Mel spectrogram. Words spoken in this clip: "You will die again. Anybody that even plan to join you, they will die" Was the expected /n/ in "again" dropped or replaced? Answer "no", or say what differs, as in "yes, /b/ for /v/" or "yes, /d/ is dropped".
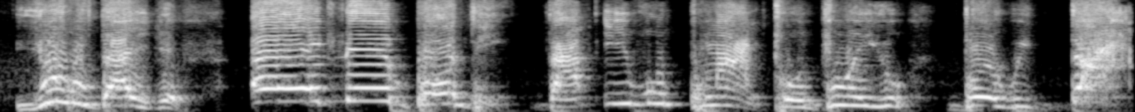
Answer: yes, /n/ is dropped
